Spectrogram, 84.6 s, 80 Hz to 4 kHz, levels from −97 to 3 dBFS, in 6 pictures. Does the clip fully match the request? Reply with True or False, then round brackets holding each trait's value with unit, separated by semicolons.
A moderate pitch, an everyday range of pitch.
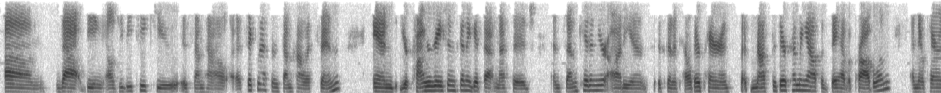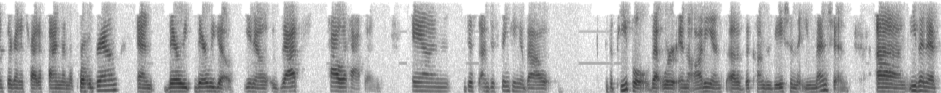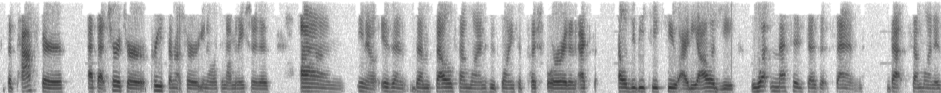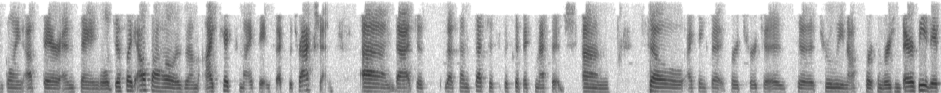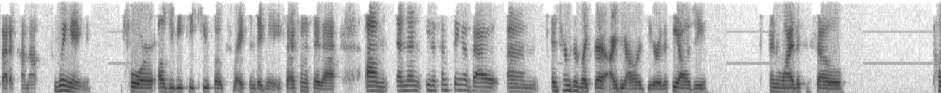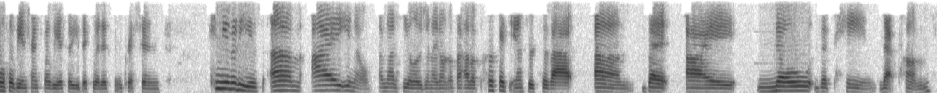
True (155 Hz; 3.6 semitones)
